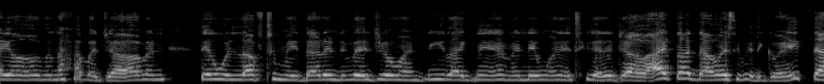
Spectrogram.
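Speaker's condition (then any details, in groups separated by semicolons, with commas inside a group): Cerebral palsy; no gross or fine motor skills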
